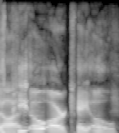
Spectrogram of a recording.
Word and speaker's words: Porko: And it is Porko. So I heard it was Porco. I didn't expect it to be spelled like that. I like throw a U in there. Like P-O-U. Like Porco. Nope. Fat guy Porco, please and thank you.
